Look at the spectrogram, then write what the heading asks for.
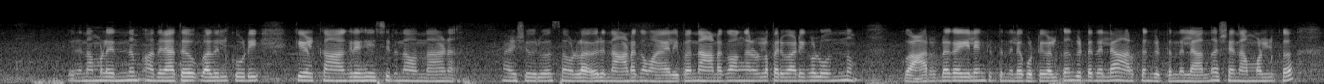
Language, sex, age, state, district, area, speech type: Malayalam, female, 30-45, Kerala, Kollam, rural, spontaneous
